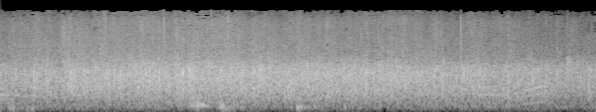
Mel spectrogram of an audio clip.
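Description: An audience applauds steadily for several seconds, a dense, even wash of many hands clapping at a fairly constant loudness with no voices standing out.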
